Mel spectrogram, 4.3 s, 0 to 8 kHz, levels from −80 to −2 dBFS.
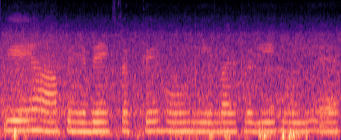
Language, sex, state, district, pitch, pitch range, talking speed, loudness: Hindi, female, Haryana, Jhajjar, 200 Hz, 195-205 Hz, 140 wpm, -16 LUFS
